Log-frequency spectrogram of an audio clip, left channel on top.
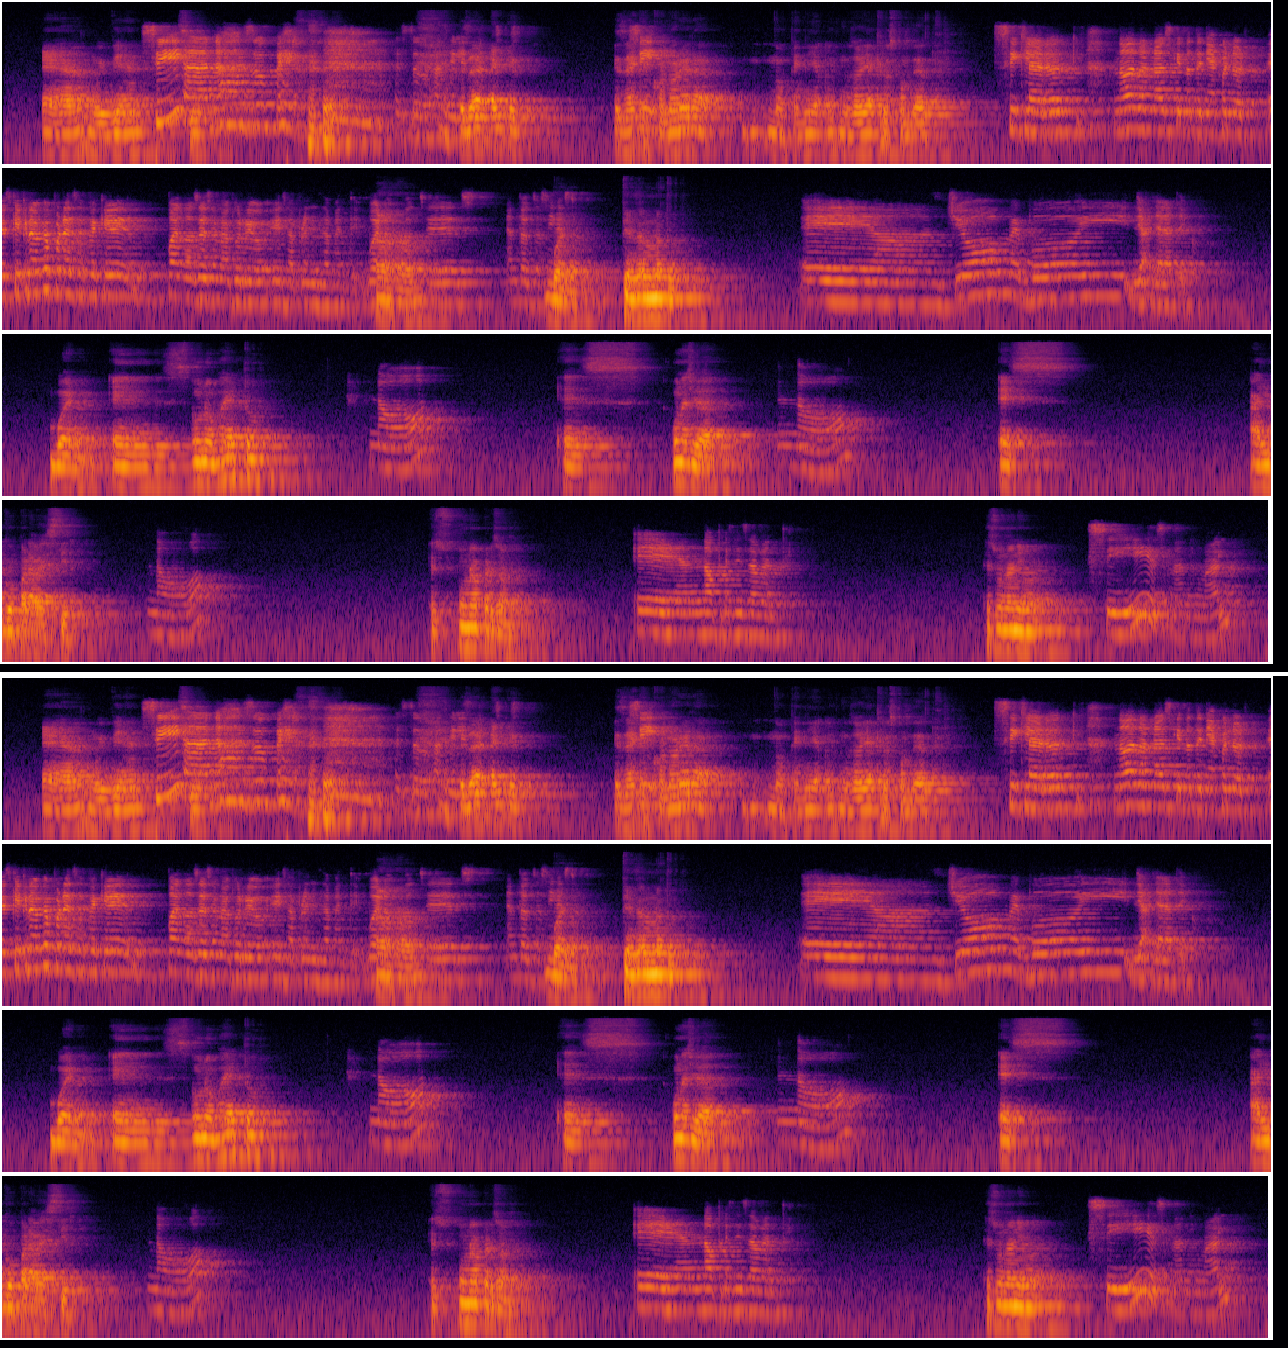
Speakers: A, on the left; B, on the right.
A: Ajá, muy bien.
B: Sí,
A: Sí.
B: ah, no, <laughs> súper.
A: <laughs>
B: Estuvo fácil
A: Esa,
B: entonces.
A: es- esa
B: Sí,
A: de qué color era, no tenía, no sabía qué responder
B: Sí, claro. que- No, no, no, es que no tenía color. Es que creo que por eso fue que, pues no sé, se me ocurrió esa precisamente. Bueno,
A: Ajá.
B: entonces, entonces
A: Bueno,
B: sigues tú.
A: piensa en una tú.
B: Eh, ah, yo me voy. Ya, ya la tengo.
A: Bueno, es un objeto.
B: No,
A: es una ciudad,
B: no,
A: es algo para vestir,
B: no,
A: es una persona,
B: eh, no precisamente.
A: es un animal,
B: Sí, es un animal.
